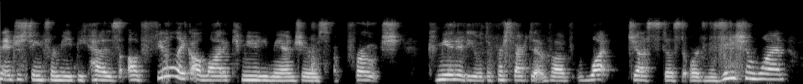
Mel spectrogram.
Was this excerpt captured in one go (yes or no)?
yes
